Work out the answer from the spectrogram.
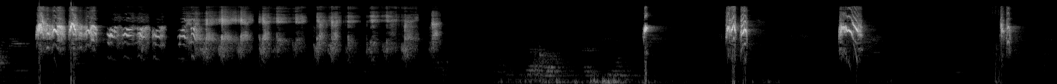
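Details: Long-billed spiderhunter calling on a lure recording made to get untrained birds singing often. About four seconds of dense, scratchy, high chatter is followed by a brief faint murmur, then four sharp high chips spaced about a second apart.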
